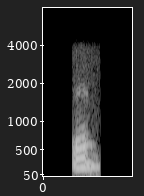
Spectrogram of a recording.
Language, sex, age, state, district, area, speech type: Hindi, female, 45-60, Uttar Pradesh, Lucknow, rural, conversation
